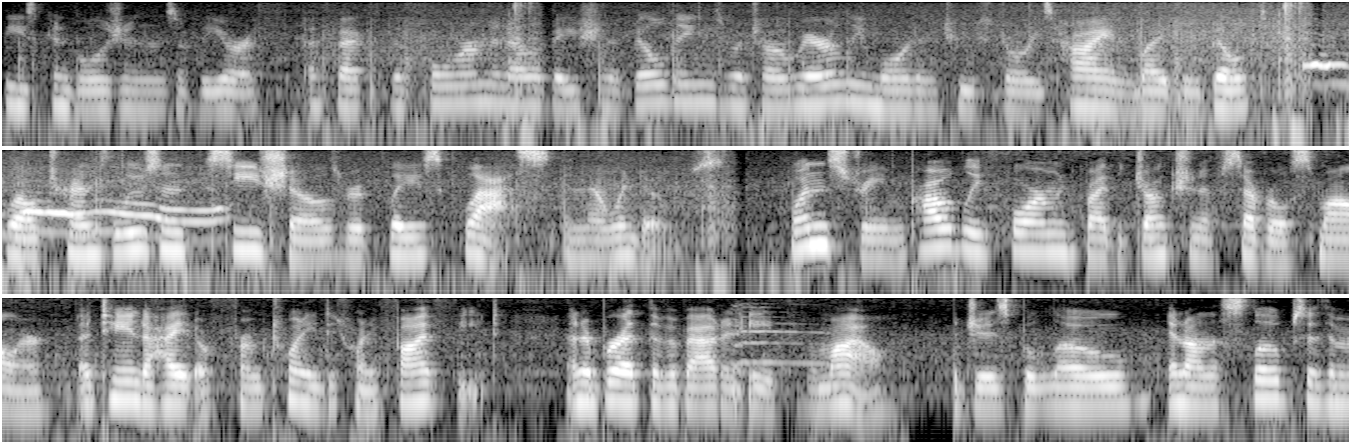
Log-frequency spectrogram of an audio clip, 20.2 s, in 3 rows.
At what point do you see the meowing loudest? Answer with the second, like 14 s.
7 s.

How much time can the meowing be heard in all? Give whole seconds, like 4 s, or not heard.
2 s.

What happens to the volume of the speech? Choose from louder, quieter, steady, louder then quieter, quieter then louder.
louder.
